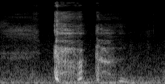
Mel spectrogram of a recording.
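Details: Two or three harsh, rough coughs from an adult man over steady background hum outdoors; a plain cough after inhaling from a 2g disposable vape.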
